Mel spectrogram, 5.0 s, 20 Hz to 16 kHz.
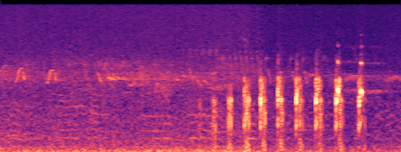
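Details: Nestling white-tailed eagle in Latvia, 9:05 AM on 17 June 2019, with a buzzard landing behind the nest: soft songbird notes give way to a rising train of about eight rapid, strident yelps.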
